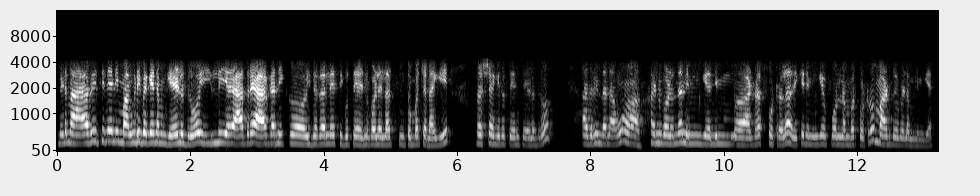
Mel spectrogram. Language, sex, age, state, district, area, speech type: Kannada, female, 45-60, Karnataka, Mandya, rural, conversation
